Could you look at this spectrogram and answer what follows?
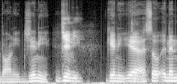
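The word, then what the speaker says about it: Ginny: because wait a second I always pronounce the name jinny but that's Guinea like guinea pig yeah I mess it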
